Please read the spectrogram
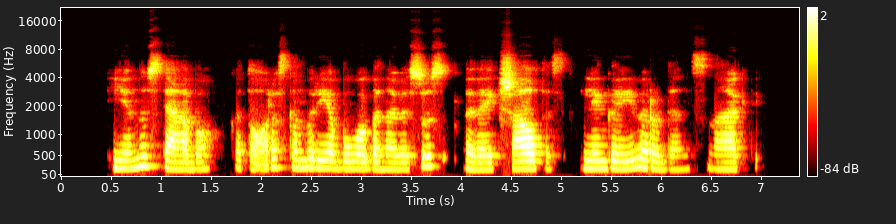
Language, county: Lithuanian, Vilnius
